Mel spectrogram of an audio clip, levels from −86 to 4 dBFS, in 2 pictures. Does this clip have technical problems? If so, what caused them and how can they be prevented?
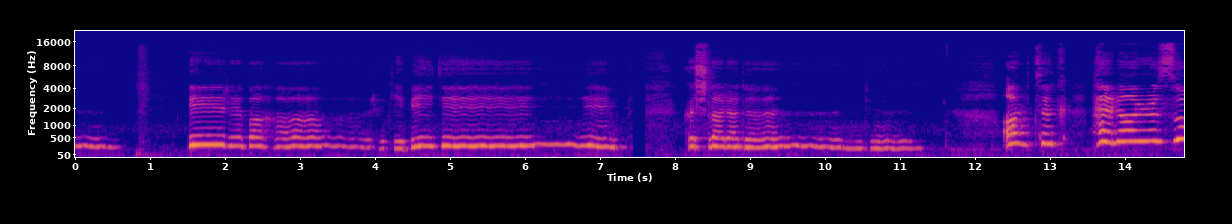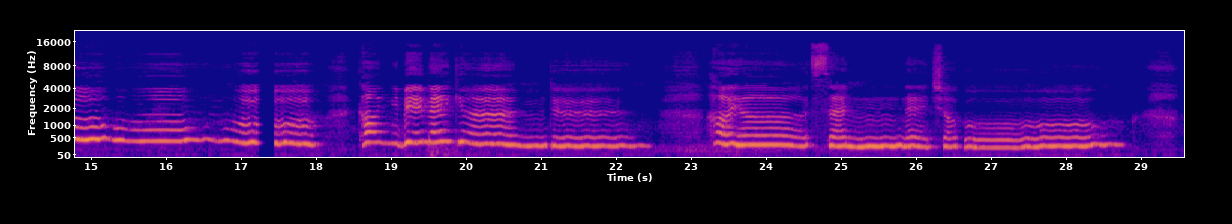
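Yes. Three kinds of fault appear.

Repeated stalls (stutter) run from 5.67 to 7.62 s, where the audio halts 28 times. About 455 ms is filled by continuing the previous sound, the longest fill lasting 180 ms, so nearly a quarter of that stretch is stand-in audio. A shorter bout at 17.05 to 17.18 s has three tiny gaps, none over 9 ms. Packets were arriving late or too slowly, so the jitter buffer kept running dry, yet nothing is lost. The audio drags rather than skips. What separates this from a freeze is the many brief, choppy halts instead of one long hold. A larger or adaptive jitter buffer, together with steadier network delivery through QoS and less competing traffic, would prevent it.

Jitter buffer speed-up occurs at 9.97 to 12.16 s (about 6% fast, with roughly 150 ms trimmed), 20.30 to 21.14 s (12% fast) and 26.55 to 27.46 s (11% fast), each of the last two losing around 100 ms. The buffer had grown past its target, so the receiver cut out pitch-period-sized slices to catch up. 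Pitch stays put, which tells it apart from a sample-rate error, and the audio simply sounds hurried. Smoother packet delivery, so that delayed packets don't arrive in bursts, would prevent it, as would gentler catch-up settings.

A call audio freeze at 17.22 to 17.46 s holds the sound for 222 ms, fading into about 120 ms of silence before the audio resumes from where it stopped. The likely cause is packets held up in transit, which emptied the buffer and added 222 ms of delay. Unlike a dropout, nothing is missing, because the sound picks up exactly where it halted. Reducing congestion on the network path would prevent it.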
